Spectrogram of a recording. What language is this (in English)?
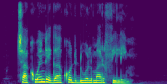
Luo (Kenya and Tanzania)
